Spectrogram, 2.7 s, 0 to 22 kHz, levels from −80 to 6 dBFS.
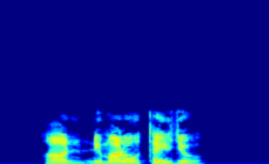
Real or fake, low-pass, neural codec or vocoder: real; 7.2 kHz; none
